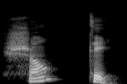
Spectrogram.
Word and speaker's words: chanter: j'ai mis c'est chanter donc e r en fin de mot fait une combinaison et donc créer le son e donc il ne faut absolument pas prononcer la lettre R puisque la lettre R participe à la combinaison donc on va dire chanter le mot suivant un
